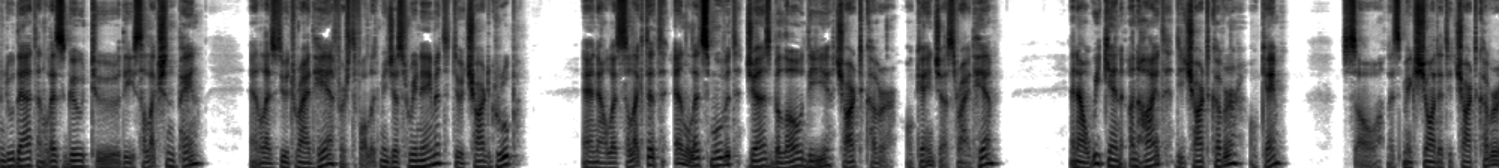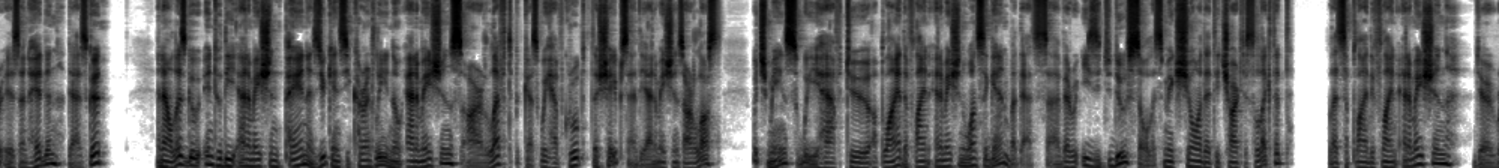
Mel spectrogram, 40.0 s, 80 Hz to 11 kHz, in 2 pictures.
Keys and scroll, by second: 5.2-7.7 typing, 8.1 Return.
